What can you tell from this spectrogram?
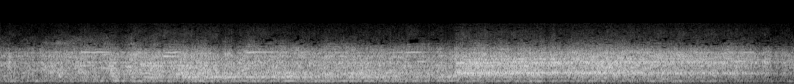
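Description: A train, the Torontoan, pulls into a station on track 6 with a loud, steady rumble and clatter of rolling cars, the noise swelling slightly about halfway through and continuing unbroken.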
